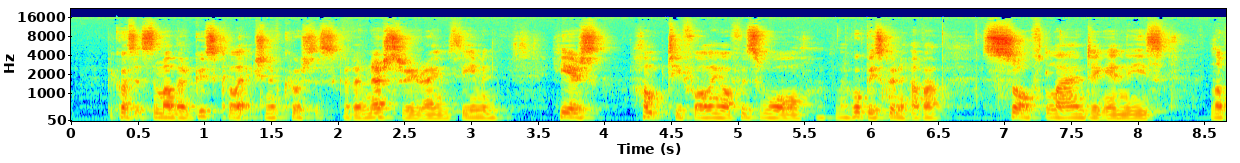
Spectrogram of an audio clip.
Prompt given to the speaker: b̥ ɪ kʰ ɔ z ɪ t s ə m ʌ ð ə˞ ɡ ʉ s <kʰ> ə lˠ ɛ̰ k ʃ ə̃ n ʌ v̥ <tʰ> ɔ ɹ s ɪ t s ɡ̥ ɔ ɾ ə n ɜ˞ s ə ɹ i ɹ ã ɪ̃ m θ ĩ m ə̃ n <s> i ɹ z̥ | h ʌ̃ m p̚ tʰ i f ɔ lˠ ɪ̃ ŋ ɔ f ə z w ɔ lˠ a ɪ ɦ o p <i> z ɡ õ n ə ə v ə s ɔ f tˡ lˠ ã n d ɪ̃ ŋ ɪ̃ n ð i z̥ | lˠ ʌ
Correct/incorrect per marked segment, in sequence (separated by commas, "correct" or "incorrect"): correct, incorrect, incorrect, correct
